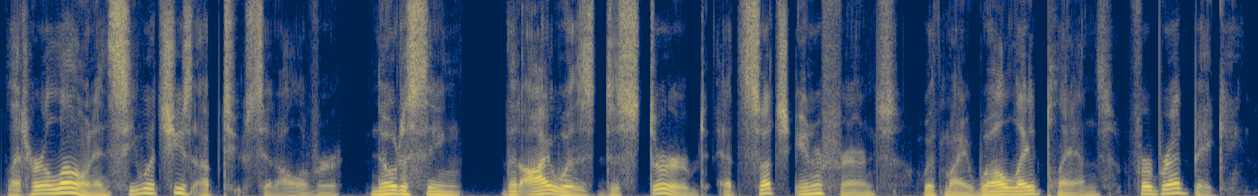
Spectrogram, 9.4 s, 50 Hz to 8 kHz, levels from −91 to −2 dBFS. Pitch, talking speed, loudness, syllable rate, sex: 125 Hz, 170 wpm, -19 LUFS, 4.8 syllables/s, male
